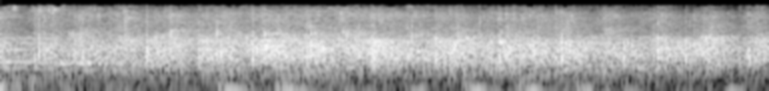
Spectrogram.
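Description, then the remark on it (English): A room full of people claps steadily, a dense, even wash of applause that holds at a constant, fairly loud level from start to finish without words. “Round of applause for the army.”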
